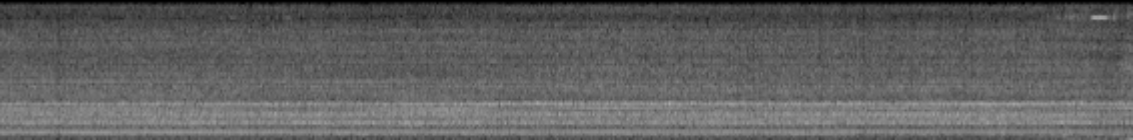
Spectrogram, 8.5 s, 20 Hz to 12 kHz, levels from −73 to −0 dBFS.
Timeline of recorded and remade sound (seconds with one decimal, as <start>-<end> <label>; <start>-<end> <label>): 0.0-1.6 recorded; 1.6-2.2 remade; 2.2-8.5 recorded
